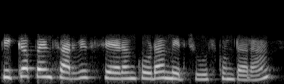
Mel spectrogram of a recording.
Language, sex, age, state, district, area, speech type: Telugu, female, 30-45, Andhra Pradesh, Krishna, urban, conversation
